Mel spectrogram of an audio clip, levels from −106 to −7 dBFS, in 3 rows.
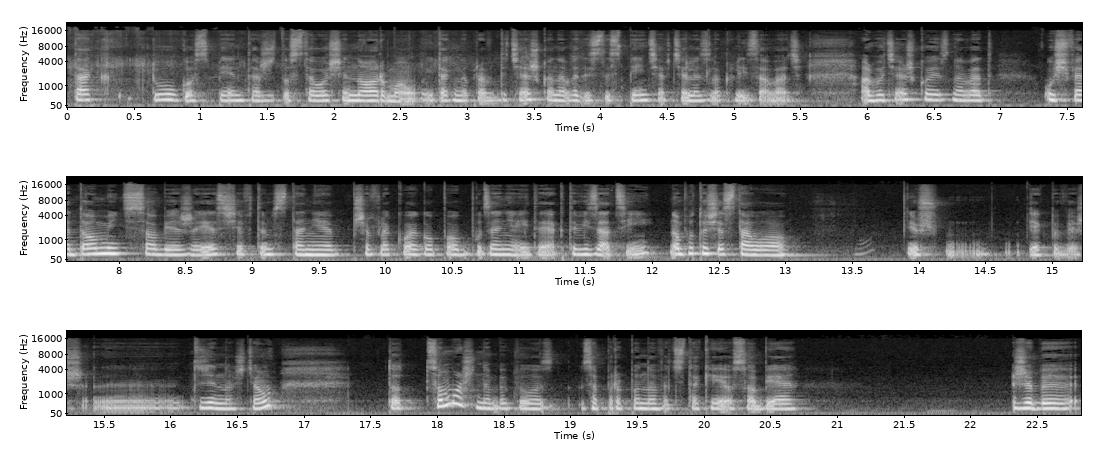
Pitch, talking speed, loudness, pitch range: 225 Hz, 145 wpm, -26 LUFS, 200-245 Hz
